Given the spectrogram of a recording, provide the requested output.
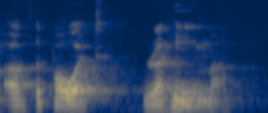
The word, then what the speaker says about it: Rahim: name of the poet Rehema rahim consists of three syllables raah he and ma rough-ins in the short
